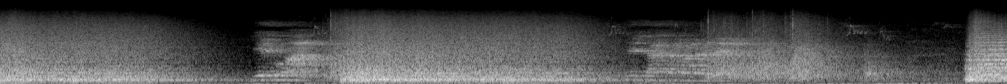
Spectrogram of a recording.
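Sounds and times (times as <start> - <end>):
crowd applauding: 3.1 - 4.8, 6.5 - 10.0.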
